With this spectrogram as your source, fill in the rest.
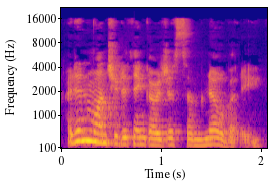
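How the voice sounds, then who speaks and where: A woman's voice: on the low side, lively intonation, fast, natural voice. A genteel, wealthy young man, as a woman reader puts him on from a classic novel. He speaks formally and confidingly, with easy self-assurance. The room is audibly echoey. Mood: confiding, self-assured.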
